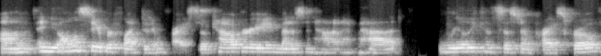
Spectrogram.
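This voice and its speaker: A woman with a fairly low voice talks at a fairly quick pace with ordinary pitch variation. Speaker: chief economist. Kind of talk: webinar presentation. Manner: fast; hesitant, many ums.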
